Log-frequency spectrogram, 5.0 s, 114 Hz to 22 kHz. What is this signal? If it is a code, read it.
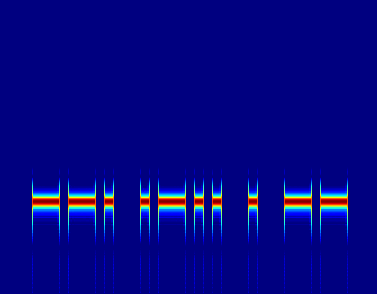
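Morse code, heard as a keyed tone, about 10 wpm, 600 Hz. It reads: GLEM
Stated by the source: Morse practice of short Danish words at 10 wpm, from CW med Gnister.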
